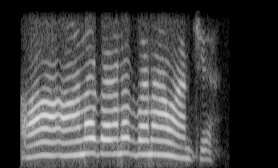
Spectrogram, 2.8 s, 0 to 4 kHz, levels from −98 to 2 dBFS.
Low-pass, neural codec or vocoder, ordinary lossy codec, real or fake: 3.6 kHz; none; none; real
